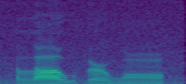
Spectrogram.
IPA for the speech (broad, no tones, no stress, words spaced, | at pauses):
law ɗə˞wõ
